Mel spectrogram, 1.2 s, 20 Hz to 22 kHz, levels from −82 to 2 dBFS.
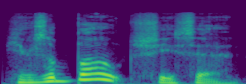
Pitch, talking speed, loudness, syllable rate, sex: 140 Hz, 245 wpm, -17 LUFS, 5.3 syllables/s, male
